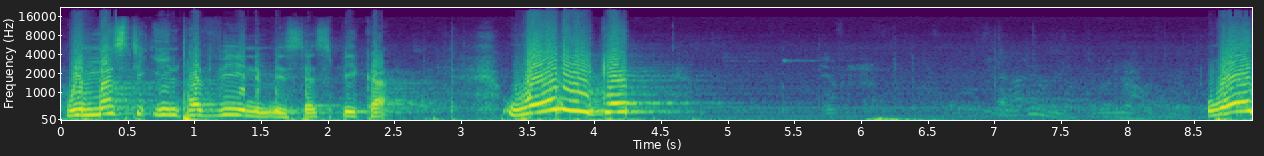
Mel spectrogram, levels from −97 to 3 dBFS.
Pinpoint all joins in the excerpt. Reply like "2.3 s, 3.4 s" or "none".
none

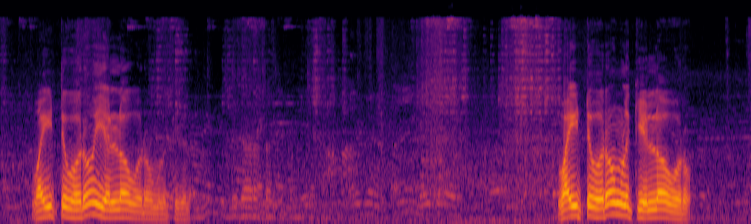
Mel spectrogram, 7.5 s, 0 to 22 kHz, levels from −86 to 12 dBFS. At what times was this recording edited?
none

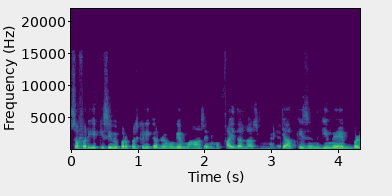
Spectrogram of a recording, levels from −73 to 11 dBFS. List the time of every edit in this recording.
3.0 s

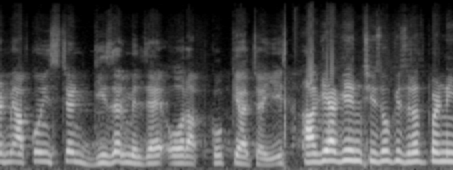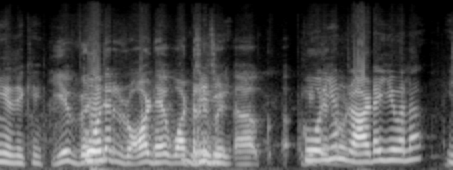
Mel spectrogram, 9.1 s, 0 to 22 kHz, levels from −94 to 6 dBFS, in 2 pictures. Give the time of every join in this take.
2.8 s

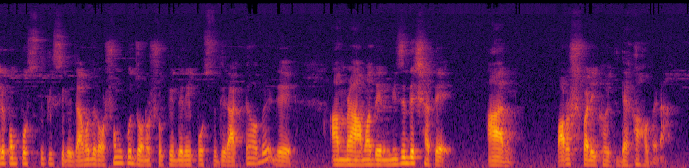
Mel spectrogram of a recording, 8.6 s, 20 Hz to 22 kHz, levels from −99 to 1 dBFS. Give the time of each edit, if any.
none

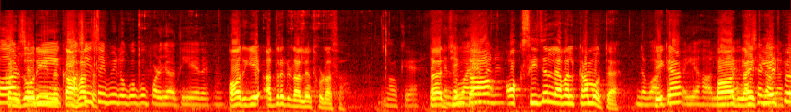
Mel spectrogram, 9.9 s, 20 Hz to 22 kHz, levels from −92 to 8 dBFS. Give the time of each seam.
5.2 s

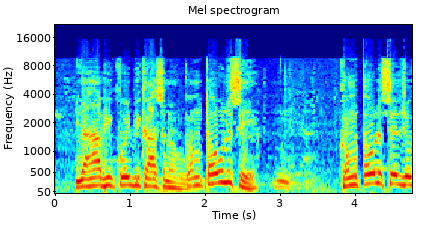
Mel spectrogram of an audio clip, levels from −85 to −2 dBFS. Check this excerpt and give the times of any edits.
1.7 s

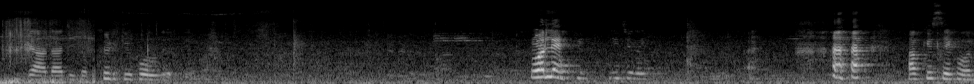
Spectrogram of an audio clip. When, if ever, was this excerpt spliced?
0.9 s

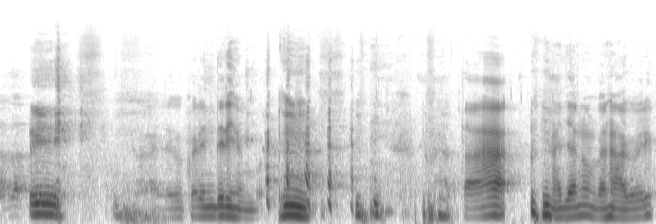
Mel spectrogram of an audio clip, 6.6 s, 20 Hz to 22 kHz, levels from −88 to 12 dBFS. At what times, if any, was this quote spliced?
none

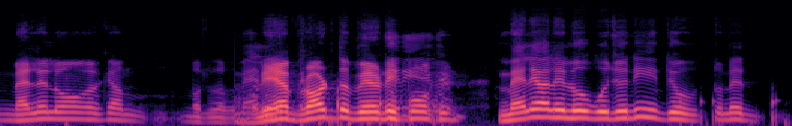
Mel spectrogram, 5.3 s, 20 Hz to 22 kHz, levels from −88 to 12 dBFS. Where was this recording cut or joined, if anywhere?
1.6 s

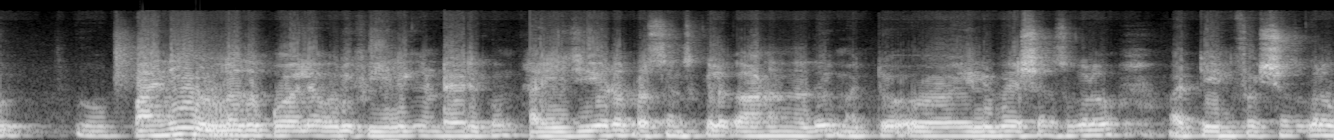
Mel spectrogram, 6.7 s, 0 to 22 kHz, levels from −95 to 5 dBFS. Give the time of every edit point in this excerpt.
2.6 s

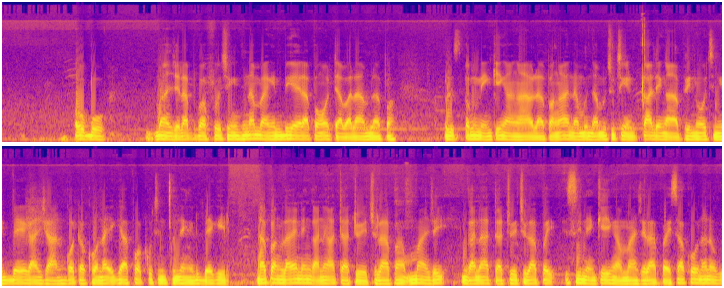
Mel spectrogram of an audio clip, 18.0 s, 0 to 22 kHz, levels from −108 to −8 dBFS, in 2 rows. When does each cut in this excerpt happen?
11.8 s

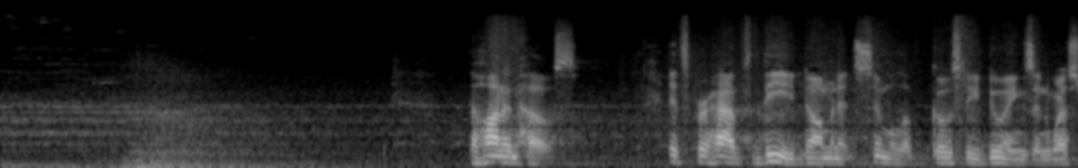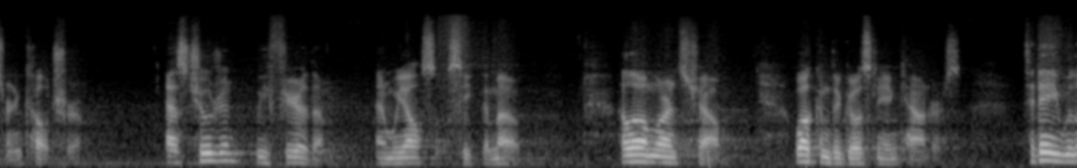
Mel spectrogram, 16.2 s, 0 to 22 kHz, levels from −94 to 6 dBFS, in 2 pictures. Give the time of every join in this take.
none

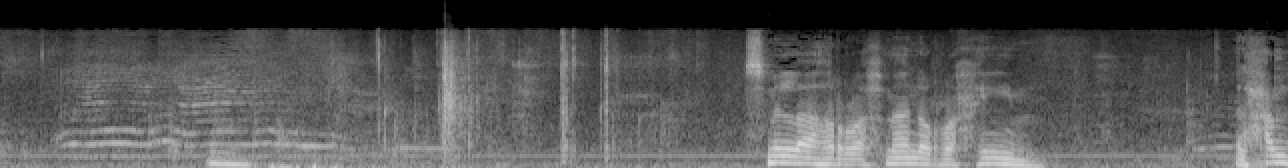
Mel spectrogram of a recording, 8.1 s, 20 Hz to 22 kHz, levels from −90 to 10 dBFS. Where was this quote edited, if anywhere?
none

